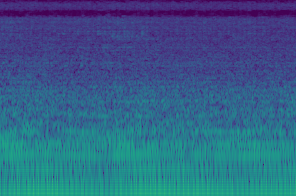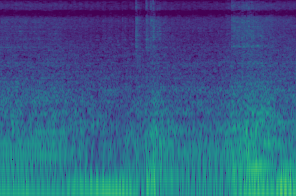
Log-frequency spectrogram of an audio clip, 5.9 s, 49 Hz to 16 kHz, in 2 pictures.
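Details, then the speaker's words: Zero-turn mower with Kawasaki engine, hot after half an hour of mowing and 15 minutes sitting: fires and settles into a steady, even run with no solenoid chattering; normal hot restart. "so we'll try to fire it up and we'll see what happens don't hear the sullen like chattering that's good"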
